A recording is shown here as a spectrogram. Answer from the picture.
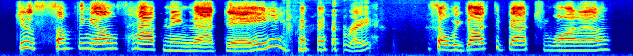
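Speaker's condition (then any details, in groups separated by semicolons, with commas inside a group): Multiple sclerosis; diagnosed at age 17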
